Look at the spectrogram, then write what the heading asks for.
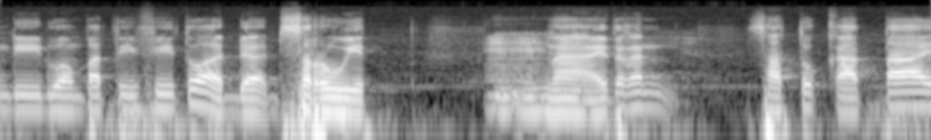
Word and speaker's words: Seruit: 24 TV itu ada Seruit. Nah, itu kan satu kata yang nyadur dari kulinernya Lampung gitu. Seruit kalau dibaca sama orang seruit. Tapi kalau orang Lampung bacanya seruit.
